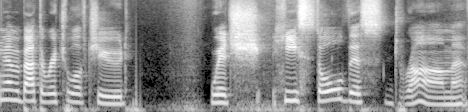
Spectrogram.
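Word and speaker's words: Chüd: It's chewed. I'm going to call it the Ritual of Chud. And you guys are going to sit there and you're going to take it. Because it's spelled C-H-U-D. Yes, I know there's an umlaut on the U.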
